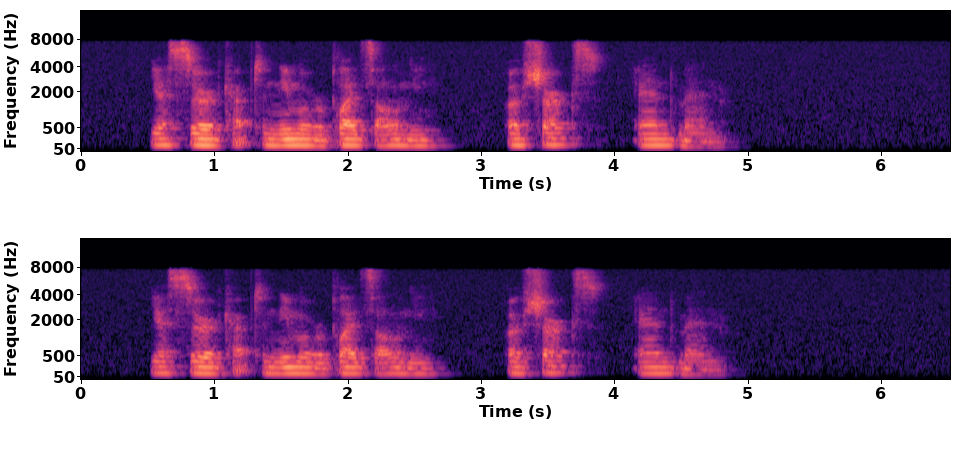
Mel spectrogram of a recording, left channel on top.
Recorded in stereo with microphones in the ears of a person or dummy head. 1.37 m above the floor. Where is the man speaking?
5° left (ahead or behind), 1.2 m.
